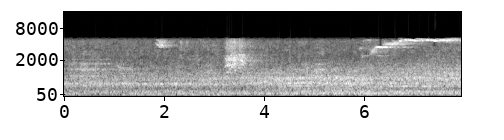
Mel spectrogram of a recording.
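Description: A bird gives a couple of short calls over a steady background hiss, and a high tone rises near the end.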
